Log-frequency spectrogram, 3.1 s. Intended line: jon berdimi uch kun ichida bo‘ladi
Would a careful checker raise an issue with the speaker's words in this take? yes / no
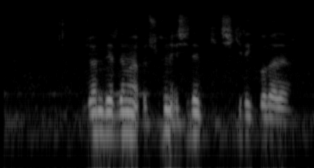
yes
